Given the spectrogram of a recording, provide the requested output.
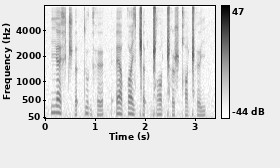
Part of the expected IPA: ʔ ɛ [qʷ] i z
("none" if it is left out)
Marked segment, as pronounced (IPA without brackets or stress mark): qʷ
